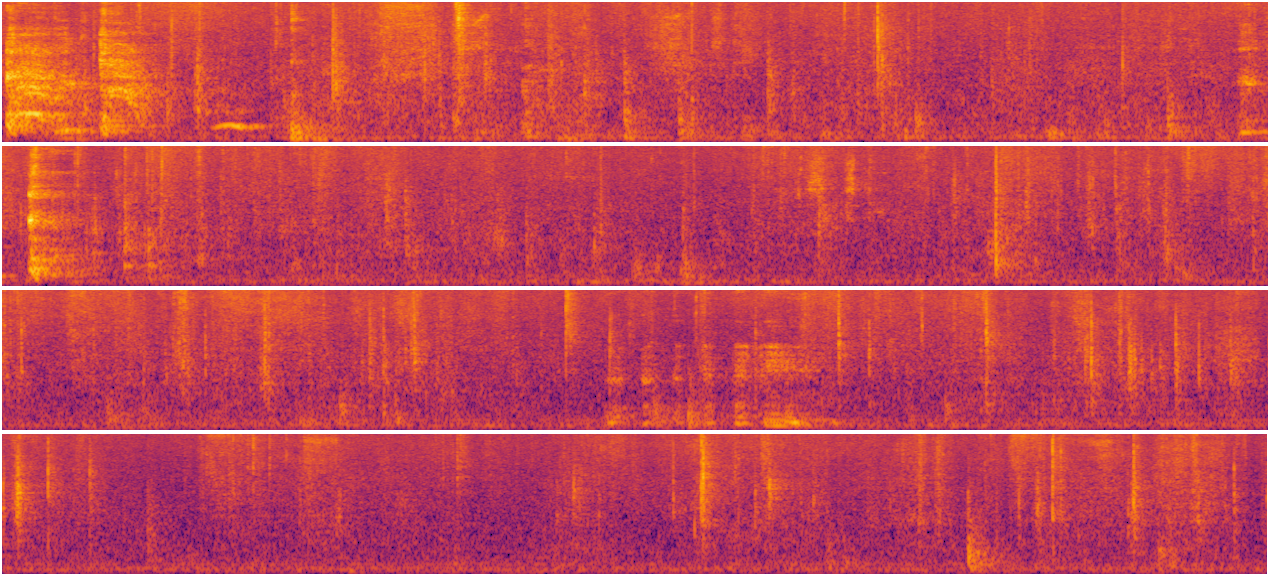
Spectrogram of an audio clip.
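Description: A piano plays along with a choir.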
